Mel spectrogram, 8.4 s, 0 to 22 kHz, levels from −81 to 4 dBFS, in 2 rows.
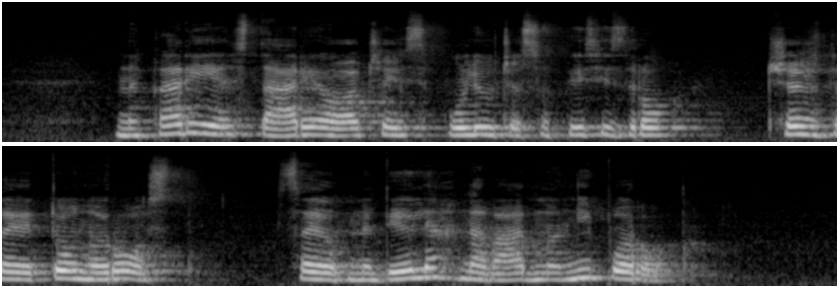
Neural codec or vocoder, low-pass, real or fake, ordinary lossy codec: codec, 44.1 kHz, 7.8 kbps, Pupu-Codec; 19.8 kHz; fake; none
